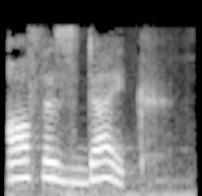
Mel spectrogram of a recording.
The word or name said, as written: offas dyke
